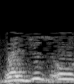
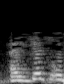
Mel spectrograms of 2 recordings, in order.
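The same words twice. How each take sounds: First: والجزء said "wal-juz'", u after the j; rounded short u in والجزء, then glottal stop; damma on الجزء. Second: الجزء said "al-jaz'", a after the j; fatha on الجزء. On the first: Reader contrasting word forms, والجزء with damma, "wal-juz'". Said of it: "والجزء بضم الجيم". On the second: Reader explaining a lexicon entry, الجزء with fatha, "al-jaz'". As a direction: open short a in الجزء, then glottal stop. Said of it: "الجزء بفتح الجيم". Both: Shown as a demonstration.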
